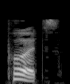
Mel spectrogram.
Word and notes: puts: British English

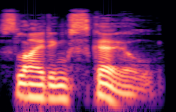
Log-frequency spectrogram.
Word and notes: sliding scale: British English

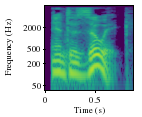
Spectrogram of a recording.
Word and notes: entozoic: British English

